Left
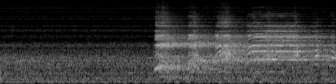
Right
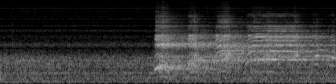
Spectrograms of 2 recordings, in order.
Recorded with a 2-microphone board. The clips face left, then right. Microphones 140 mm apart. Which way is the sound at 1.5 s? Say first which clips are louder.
Right 1 dB; 5° right (ahead or behind).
